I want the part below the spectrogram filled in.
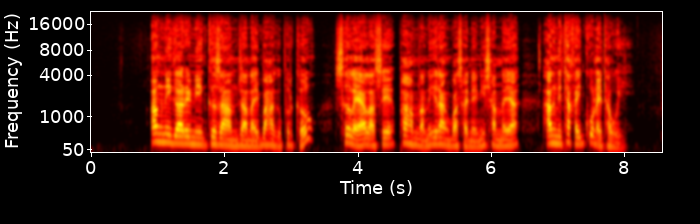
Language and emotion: Bodo, disgusted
